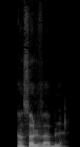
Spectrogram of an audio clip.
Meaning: insolvent
- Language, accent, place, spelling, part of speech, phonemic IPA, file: French, France, Lyon, insolvable, adjective, /ɛ̃.sɔl.vabl/, LL-Q150 (fra)-insolvable.wav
